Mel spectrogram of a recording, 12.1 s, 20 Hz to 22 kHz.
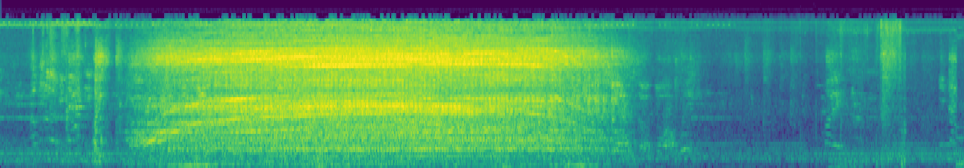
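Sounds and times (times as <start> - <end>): sewing machine motor whine: 1.6 - 8.0.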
